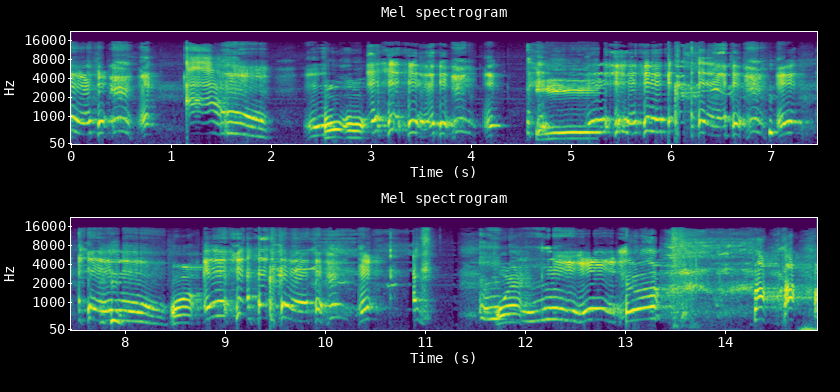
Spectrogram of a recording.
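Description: A baby laughing hard in long bouts of high-pitched giggles, with a few short pauses between bouts.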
